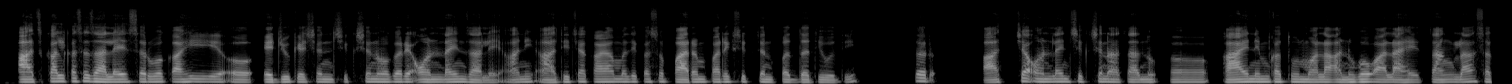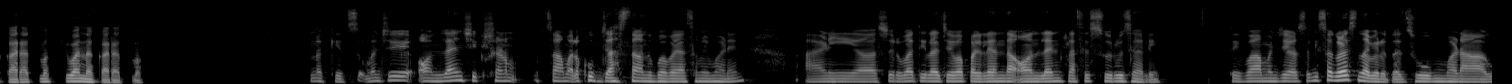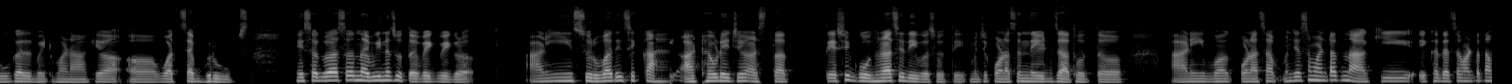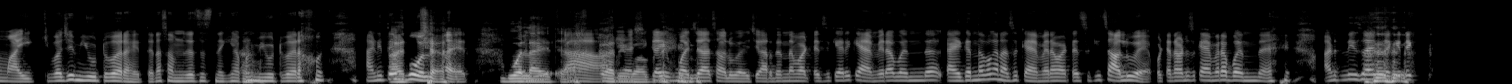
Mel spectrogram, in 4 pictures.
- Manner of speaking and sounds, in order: other background noise; tapping; other noise; in English: "ग्रुप्स"; laughing while speaking: "आहोत"; chuckle; laughing while speaking: "अरे बापरे!"; chuckle
- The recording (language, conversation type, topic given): Marathi, podcast, ऑनलाइन शिक्षणाचा तुम्हाला कसा अनुभव आला?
